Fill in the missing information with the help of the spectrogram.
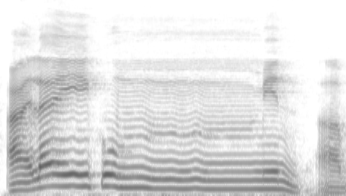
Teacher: mim mati bertemu mim dengungkan kadar panjang dua rakaat ilaikum minha bunyi terjamin jangan lambat termasuk Khoir im&co irim disitu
